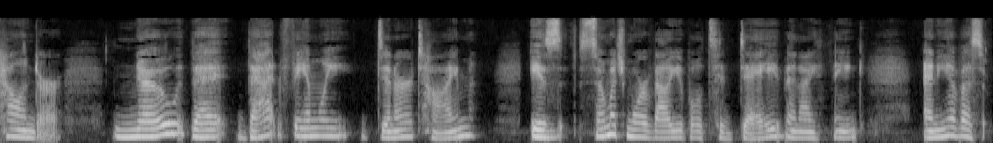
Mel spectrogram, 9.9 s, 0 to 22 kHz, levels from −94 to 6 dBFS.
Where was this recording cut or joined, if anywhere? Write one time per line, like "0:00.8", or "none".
0:05.2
